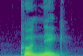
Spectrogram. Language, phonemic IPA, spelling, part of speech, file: Swedish, /²kɵnːɪɡ/, kunnig, adjective, Sv-kunnig.ogg
- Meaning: knowledgeable, especially in a way that makes one competent (within a particular area); having (great) knowledge, know-how, or skill borne out of knowledge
